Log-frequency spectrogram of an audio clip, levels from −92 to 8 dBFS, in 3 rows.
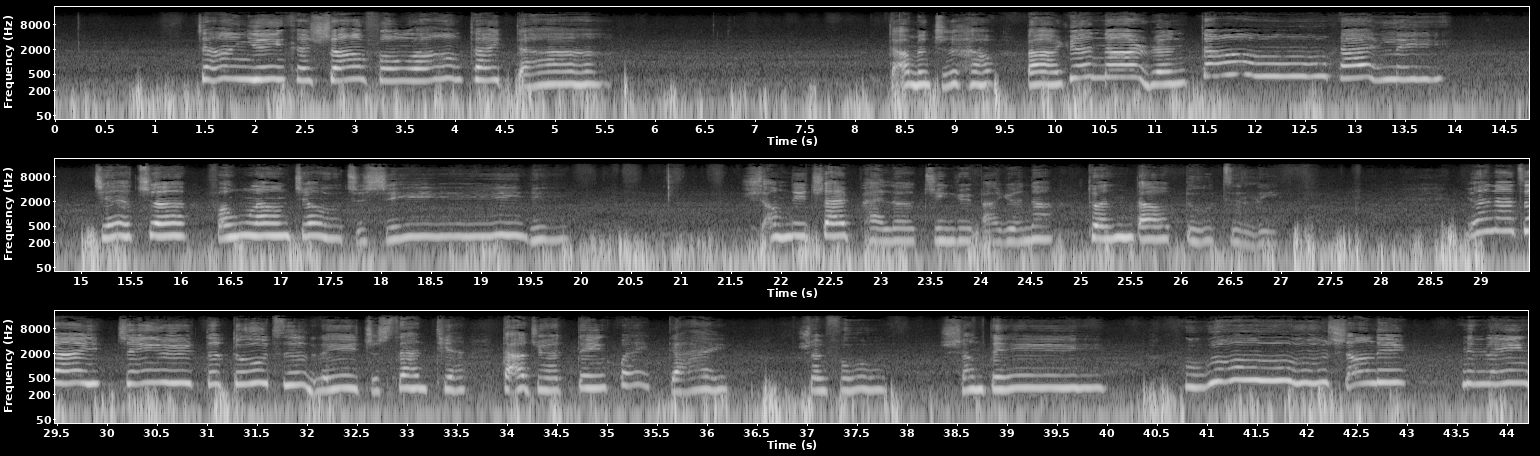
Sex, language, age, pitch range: female, Chinese, 30-49, 260-375 Hz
